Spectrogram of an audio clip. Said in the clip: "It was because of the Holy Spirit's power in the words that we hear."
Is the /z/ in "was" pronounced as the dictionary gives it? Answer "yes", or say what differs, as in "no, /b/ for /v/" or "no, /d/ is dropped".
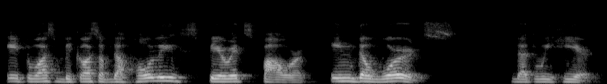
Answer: no, /s/ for /z/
